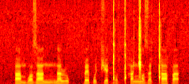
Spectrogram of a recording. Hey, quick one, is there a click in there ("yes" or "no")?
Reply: yes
